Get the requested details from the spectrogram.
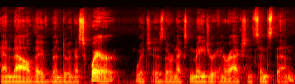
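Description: The voice is somewhat breathy, with fairly even intonation. It moves at a fairly quick pace. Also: man. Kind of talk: explanatory talk to camera. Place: home room.

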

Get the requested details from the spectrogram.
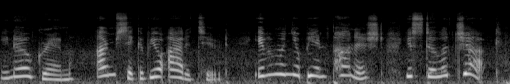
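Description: An extremely high-pitched put-on character voice at a moderate pace, over clear background noise. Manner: defiant, annoyed.

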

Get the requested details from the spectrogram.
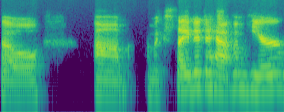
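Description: Against a quiet background, a woman's medium-pitched voice has a bright, sharp tone. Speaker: occupational therapist and online business founder. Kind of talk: casual introduction. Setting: video call.

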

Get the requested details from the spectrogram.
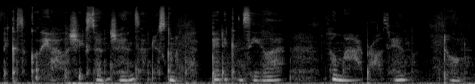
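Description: Whispering and soft-spoken, a woman talks over light background noise. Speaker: ASMR creator. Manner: soft, close ASMR whisper.

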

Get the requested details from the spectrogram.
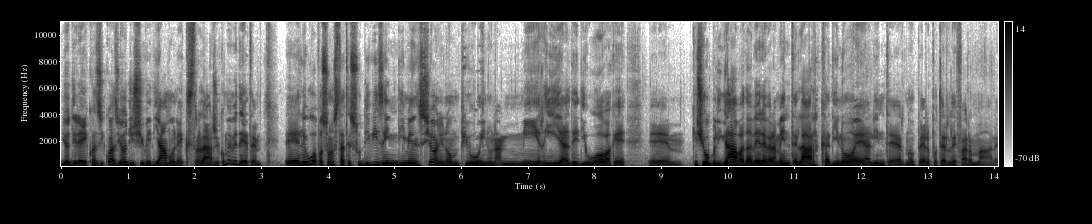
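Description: On a very clean recording with a silent background, a man talks at a fairly quick pace in a fairly high voice with ordinary pitch variation. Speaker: gaming YouTuber. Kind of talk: gameplay commentary. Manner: soft-spoken; halting.

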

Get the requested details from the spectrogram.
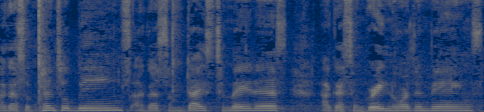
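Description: There is light background noise as a woman speaks with ordinary pitch variation. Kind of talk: casual cooking tutorial. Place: kitchen. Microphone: phone near.

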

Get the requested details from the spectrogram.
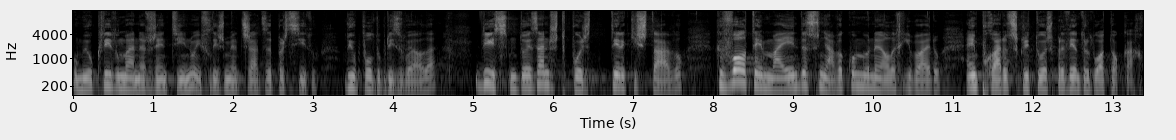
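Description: This woman's pitch is very deep and low. She talks at a fairly quick pace against a quiet background. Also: ordinary pitch variation. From Portugal. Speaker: writer and book editor; writer on festival panel. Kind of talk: prepared speech read aloud. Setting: stage with audience. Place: stage. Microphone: podium.

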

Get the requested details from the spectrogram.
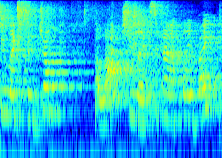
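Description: A woman talks at a fairly quick pace with light background noise and strong room echo. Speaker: dog trainer. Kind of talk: casual explanation to camera. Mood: cheerful, relaxed. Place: hall. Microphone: camera far.

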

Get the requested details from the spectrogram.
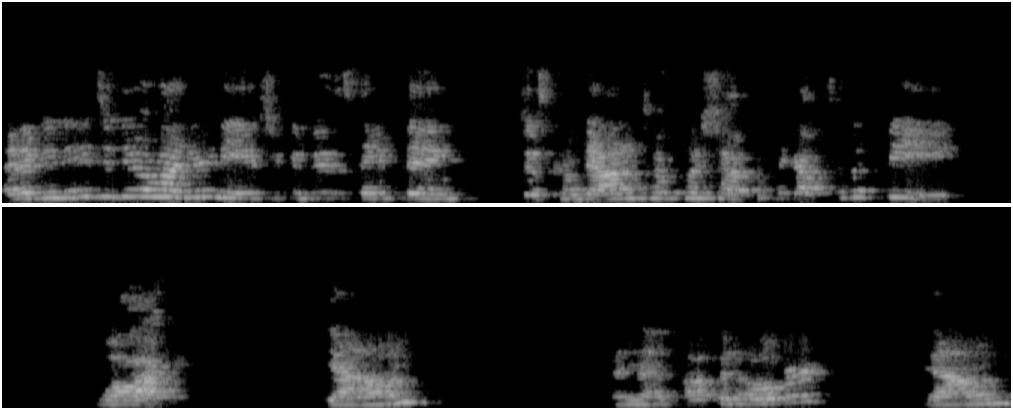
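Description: In a quiet background with audible room echo, a woman uses a raised, projected voice at a high pitch, moving at a fairly slow pace with long, frequent pauses and big swings in loudness. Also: ordinary pitch variation. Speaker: fitness instructor. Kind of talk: live online group fitness class, cueing exercises. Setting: online video class. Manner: upbeat, encouraging, brisk rhythmic cues with counting; clear and instructive, praising with 'good'. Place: home room. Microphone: webcam.

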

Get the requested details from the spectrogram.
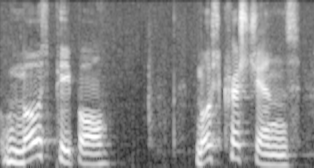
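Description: This man talks with lively intonation. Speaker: bible class teacher. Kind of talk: lecture. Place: classroom.

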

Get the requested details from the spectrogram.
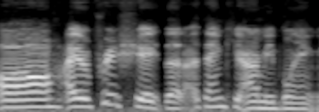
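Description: Her bright, sharp voice comes at a moderate pace, and the woman's recording sounds dry with no echo. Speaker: streamer answering viewer questions. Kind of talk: casual livestream Q&A chat. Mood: friendly, relaxed. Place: car. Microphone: phone near.

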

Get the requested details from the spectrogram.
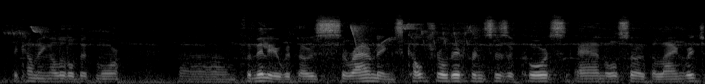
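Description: A man talks at a moderate pace with medium pitch and fairly even intonation over noticeable background noise. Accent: British. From Britain. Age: 50s. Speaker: professional house sitter. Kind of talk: self-introduction to camera. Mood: calm, friendly, earnest. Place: garden.

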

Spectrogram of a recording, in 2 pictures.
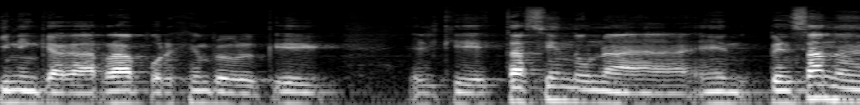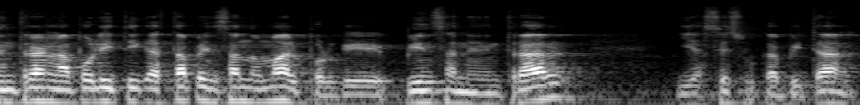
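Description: Speaking at a fairly quick pace, a man shows ordinary pitch variation and big swings in loudness. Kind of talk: interview answer. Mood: frank, critical of politicians. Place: studio.

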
